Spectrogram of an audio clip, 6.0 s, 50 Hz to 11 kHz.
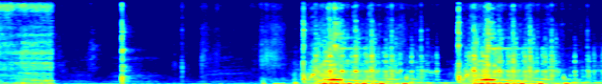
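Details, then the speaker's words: Ryobi RYi2322 inverter generator, bought not running, gas in tank, starting fluid used: two rough recoil pulls turn the engine over without it catching. Hard starting. "Let me hit it with starting fluid. This is how I did at my Echo when it wouldn't start."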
